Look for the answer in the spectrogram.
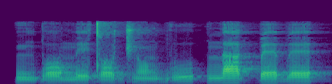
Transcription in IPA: ĩ˨ ɡ͡b ɔ˨ m e˨ d ɔ˨ d͡ʒ ɔ̃˨ ɡ͡b u˨˦ | n a˦ k͡p ɛ˧ b ɛ˧

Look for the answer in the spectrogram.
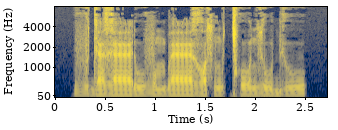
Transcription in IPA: v u d æ ɣ æː ɾ uː v ɒ m b æː ɣ ɒ s ŋ o ǀʰ oː n z uː bʲ uː

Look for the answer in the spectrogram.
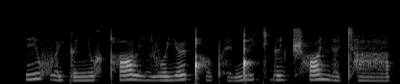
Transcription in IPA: i xʷ a̤ j ɡ ø ɲ u x qʰ ɔ l i̤ ʎ v u j ø ǃʰ ɔ̤ pʰ e̤ ŋ͡ǃ i̤ c ɡ ø ʎ t͡ʃʰ ɒ ɲ a̤ cʰ a̤

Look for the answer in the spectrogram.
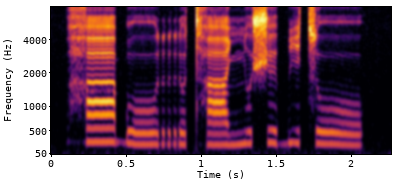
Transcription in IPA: h aː˦ ɓ oː˨ r ʊ˨ tʰ aː˨ ɲ ʊ˦ ʃ ɪ˦˨ ɓ i˦ t͡s oː˦˨

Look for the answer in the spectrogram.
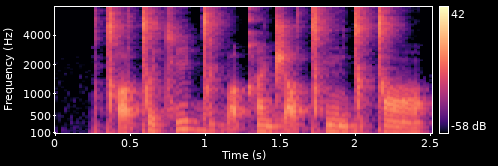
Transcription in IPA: ǀʰ ɑ̰ ǀ ə cʰ i ɡ͡ǀ i b a̰ qʰ ĩ d͡ʒ ɑ̰ ǀʰ ĩ ɡ͡ǀ ə ǀ ɑ̃

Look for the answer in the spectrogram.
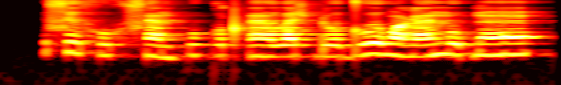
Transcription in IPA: s ɪ x u x s ɛ̃ b p u ɡ ɔ t ʔ ɛ̃ ə̯ l a ʃ ɖ ʊ ə̯ d̪ ʊ ə̯ w ɔ̃ ɳ ɛ̃ n̪ o ɓ õ

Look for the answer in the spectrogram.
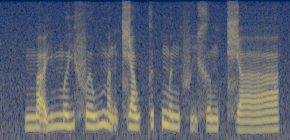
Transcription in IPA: m a̰˧˥ j m ə˨˦ j f ə˨˦ w m a̰˧˨ n t͡ɕ a˧ w k ə˦˥ t̚ m ə˧ n f ḭ˧˨ x ə˧ m t͡ɕ aː˨˦

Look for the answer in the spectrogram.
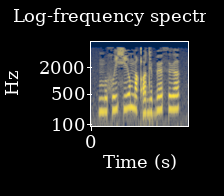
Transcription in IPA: m u xʷ i ç i ʊ̯ m ɛ qʼ u d ʉ ɓ ø θ ʉ ə̯

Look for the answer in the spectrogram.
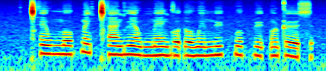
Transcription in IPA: ǀʰ ẽ w n̪ o k͡p ẽ ǀʰ æ̃ ɡ lʲ ɑ̃ w ŋ͡m ẽ ɡ o ɗ o w ĩ n̪ y k͡p u k͡p y ʔ ũ ʈ ø s

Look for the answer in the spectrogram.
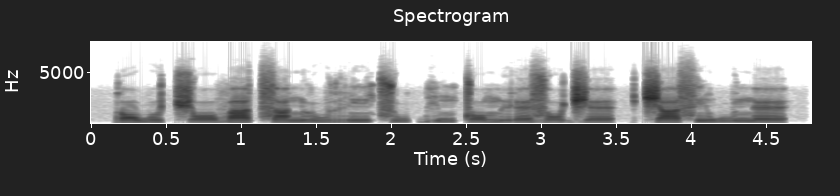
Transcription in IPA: ɾ ɔ˦ w ʊ˦ t͡ʃ ɔ˨ β a˦ t͡s a˨ n l u˦ r ĩ˨ t͡s u˦ ɓ i˦ m t ɔ˦ m ɪ˨ ɾ ɛ˦ z ɔ˨ d͡ʒ ɛ˦ | t͡ʃ a˦ s ĩ˨ w u˦ n ɛ˦˨

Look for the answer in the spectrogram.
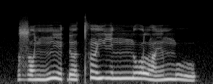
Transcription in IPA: z ɔ˨ ɲ ŋ ĩ˦˨ ɗ ə˨ t̪ʰ ə̃˦ j i˦ nː u˦ lˠ ĩ˨˦ m u˦˨

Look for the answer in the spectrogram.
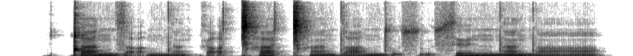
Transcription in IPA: ǃ ɐ˥ n z a̰˩ n d ɐ̃˩ k a̰˦ ǀʰ ɐ˦ ǀʰ ɐ̃˨ d a˩ n d ṵ˥ s ṵ˩ s ɨ˥ n d ɐ̃˥ d ã˩

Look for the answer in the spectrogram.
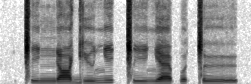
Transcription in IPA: ǁ i ɲ ɑ ɡʲ ʉ ʎ i ǁ i ʎ æ p ɵ ǀ ʉ

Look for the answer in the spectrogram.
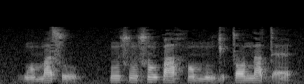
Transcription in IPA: ɡ͡b ɔ̃˨ m a˧ s u˨ | ũ˧ s ũ˧ s ɔ̃˦ k͡p a˧ h ɔ̃˧ m ũ˨ ɡ i˨˦ t ɔ˦ n a˦˨ d ɛ˨

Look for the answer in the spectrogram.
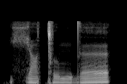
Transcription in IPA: ç ɑ ǀ ʊ m d̪ ɜ

